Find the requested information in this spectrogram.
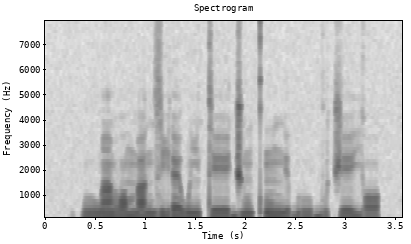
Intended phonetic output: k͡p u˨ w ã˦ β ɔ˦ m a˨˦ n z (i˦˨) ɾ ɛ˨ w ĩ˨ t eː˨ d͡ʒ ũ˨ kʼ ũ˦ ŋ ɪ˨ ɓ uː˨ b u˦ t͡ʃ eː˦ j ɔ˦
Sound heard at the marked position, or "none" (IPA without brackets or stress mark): i˦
